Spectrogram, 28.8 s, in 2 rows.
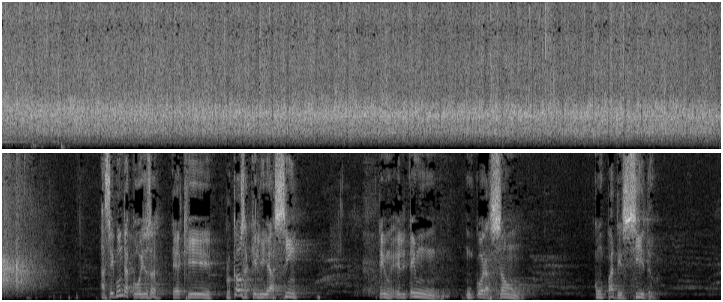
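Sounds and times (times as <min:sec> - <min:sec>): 
audience applause: 0:00.0 - 0:15.6
speech: 0:16.4 - 0:20.4, 0:21.9 - 0:24.9, 0:26.2 - 0:27.6.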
